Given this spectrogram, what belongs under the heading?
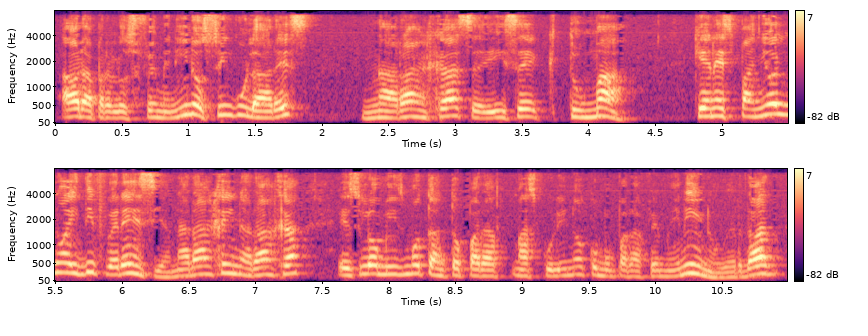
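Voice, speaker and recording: A man's voice: high voice, moderate pace, mellow, breathy edge. A man teaching a language lesson, patiently repeating words for the learner to drill. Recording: dull lo-fi audio.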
